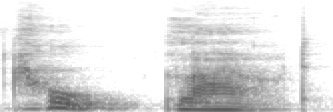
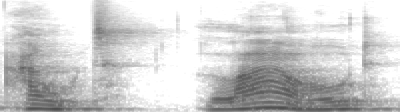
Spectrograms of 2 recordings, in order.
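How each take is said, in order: First: The T at the end of 'out' is dropped. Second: The T at the end of 'out' is pronounced. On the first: "just don't say the first one of those letters, in this case, the T on out" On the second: "instead of"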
